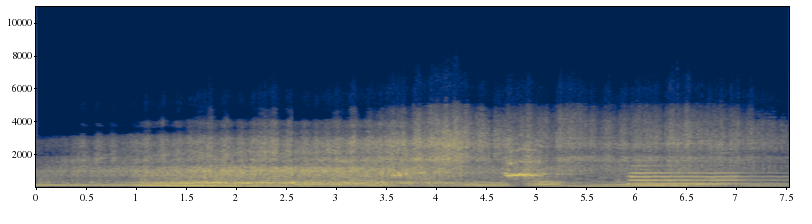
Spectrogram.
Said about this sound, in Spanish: Sargento, estamos llegando al muelle 18. Detenga el auto aquí.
